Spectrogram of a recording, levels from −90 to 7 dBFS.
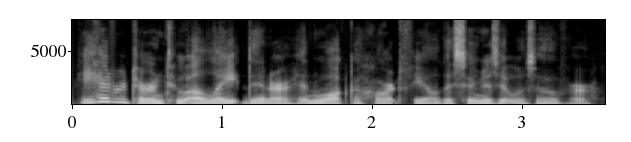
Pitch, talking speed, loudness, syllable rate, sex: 185 Hz, 285 wpm, -16 LUFS, 6.7 syllables/s, female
